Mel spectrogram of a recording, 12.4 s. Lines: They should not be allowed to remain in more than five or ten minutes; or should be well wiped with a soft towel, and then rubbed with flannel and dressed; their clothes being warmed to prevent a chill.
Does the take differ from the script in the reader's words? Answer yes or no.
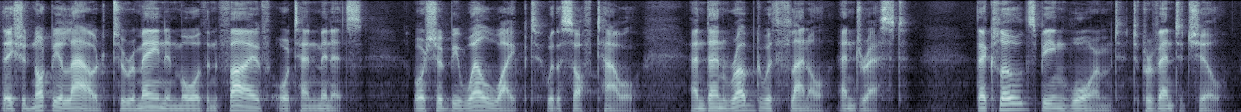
no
